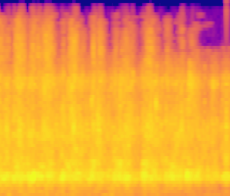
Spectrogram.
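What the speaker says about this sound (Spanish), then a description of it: "Un aplauso para todos ustedes." Audience applause at an indoor conference lecture: a steady, dense wash of clapping from a crowd that holds at an even level for the whole stretch, with no voices over it.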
